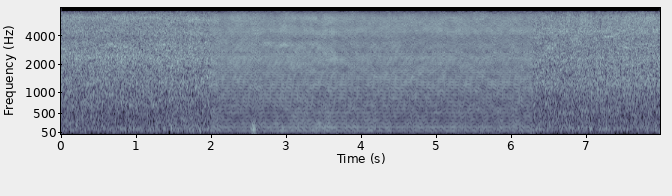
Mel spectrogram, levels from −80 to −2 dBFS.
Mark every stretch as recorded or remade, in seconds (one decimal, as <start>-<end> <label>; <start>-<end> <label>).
0.0-2.0 recorded; 2.0-6.3 remade; 6.3-8.0 recorded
